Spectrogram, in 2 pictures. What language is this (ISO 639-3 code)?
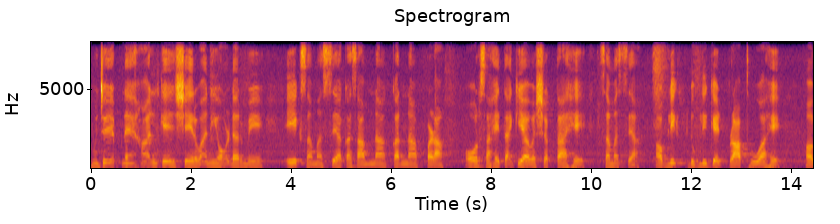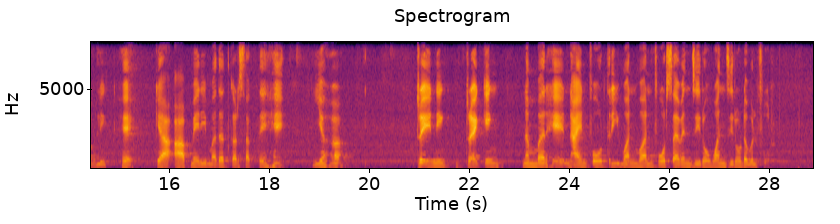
hin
